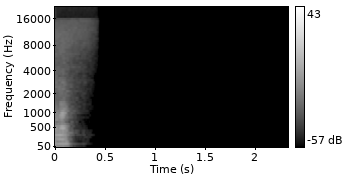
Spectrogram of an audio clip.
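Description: A man's voice trails off in the first moment, then dead silence.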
